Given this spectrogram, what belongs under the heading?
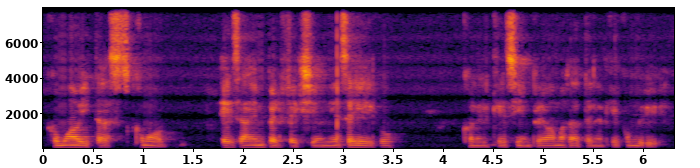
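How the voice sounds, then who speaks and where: Warm, husky-voiced man. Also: fairly low pitch, flat delivery. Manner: thoughtful, builds questions slowly with restarts. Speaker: podcast host. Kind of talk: conversational interview.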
